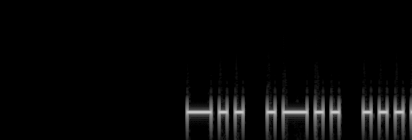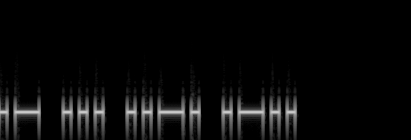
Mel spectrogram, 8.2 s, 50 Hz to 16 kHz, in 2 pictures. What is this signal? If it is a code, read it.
Morse code, heard as a keyed tone, about 15 wpm, 700 Hz. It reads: DL4SFL
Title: DXCC-100 Call Signs - 6 Characters - 15wpm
